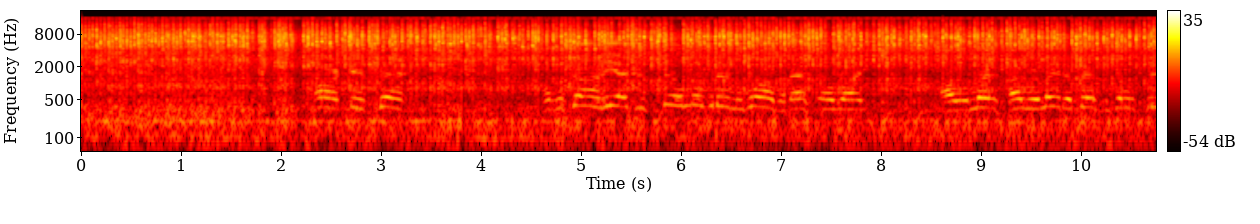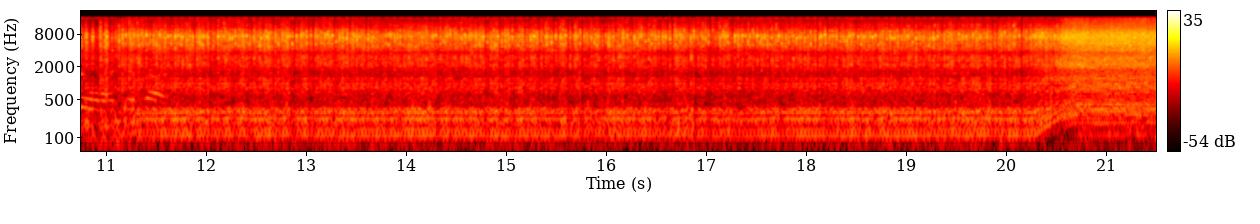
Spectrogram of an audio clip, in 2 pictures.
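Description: A car engine rumbles loudly at idle close by.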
